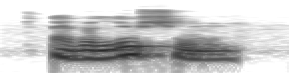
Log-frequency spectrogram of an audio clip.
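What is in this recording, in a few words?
"evolutionary", British English; pronunciations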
